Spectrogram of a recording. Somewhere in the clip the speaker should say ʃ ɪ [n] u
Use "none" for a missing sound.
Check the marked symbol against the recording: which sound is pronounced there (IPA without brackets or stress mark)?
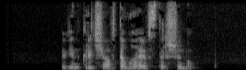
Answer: n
